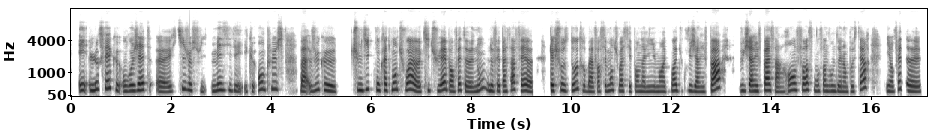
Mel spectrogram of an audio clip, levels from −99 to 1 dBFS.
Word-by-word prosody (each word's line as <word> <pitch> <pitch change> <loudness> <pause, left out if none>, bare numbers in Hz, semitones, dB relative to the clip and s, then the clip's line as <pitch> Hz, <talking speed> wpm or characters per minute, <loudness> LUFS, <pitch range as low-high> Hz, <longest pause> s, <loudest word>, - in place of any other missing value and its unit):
Et 245 +1 +2
le 255 +5 +3
fait 330 +2 +1
qu'on 240 -8 -2
rejette, 260 - +4
heu, 195 +1 -1
qui 315 -2 -1
je 270 - +1
suis, 245 -5 -12
mes 255 +4 +2
idées 235 -2 -4
et 215 - -8
qu'en 275 +8 -2
plus, 310 +1 -5 0.3
bah, 215 -1 +2
vu 255 +6 -3
que 235 -6 +4 0.3
tu 260 - -1
me 255 - +5
dis 300 +4 -2
concrètement: 265 +1 +1
«Tu - - -13
vois, 275 -6 +4
heu, - - +1
qui 240 +3 -8
tu 240 0 -4
es? 285 +4 +6
Bah, 225 -6 +1
en 215 - 0
fait, 255 +2 -2
heu, 200 -1 0
non 240 - -2
ne 235 -2 +2
fais 225 +1 0
pas 220 0 0
ça 285 +6 0
fais, 240 -5 +2
heu, - - +2 0.4
quelque 235 -1 +5
chose 250 -3 -1
d'autre». 245 -2 -1
Bah 205 -1 -1
forcément, 230 +5 -3
tu - - -14
vois, 230 0 0
c'est 225 -2 -7
pas 215 +1 -7
en 215 - -3
alignement 210 0 -3
avec 210 -1 -4
moi, 240 +1 +2
du 235 0 -17
coup 240 0 -8
j'y 220 -1 -1
arrive 200 0 -4
pas. 285 +10 +8 0.4
Vu 240 - -2
que 235 - -3
j'y 245 - +5
arrive 225 0 +2
pas 255 +1 +7
ça 220 -6 -3
renforce 260 +6 +1
mon 230 0 -3
syndrome 225 -1 -2
de 215 - -1
l'imposteur 210 - -1 0.4
et 225 - -1
en 210 - -2
fait, 305 +8 -1
heu, 210 -2 +2
235 Hz, 250 wpm, -22 LUFS, 215-265 Hz, 0.4 s, pas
